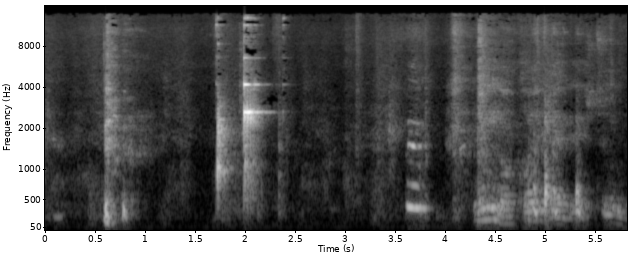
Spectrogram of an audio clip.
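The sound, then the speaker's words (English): Ice cubes, one of them big, clink into a glass: three sharp, bright knocks in the first two seconds, one with a brief ringing tone, followed by muffled voices talking. “That's a big ice cube, bro.”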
